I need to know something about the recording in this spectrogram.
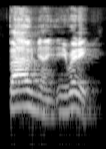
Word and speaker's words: Bao Ngan: Bao Ngan, that's how you say it.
